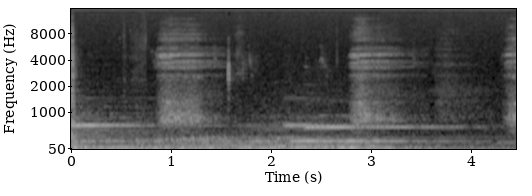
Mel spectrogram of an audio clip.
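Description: Drama background score holding quiet, sustained low notes, with three breathy hisses about two seconds apart.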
